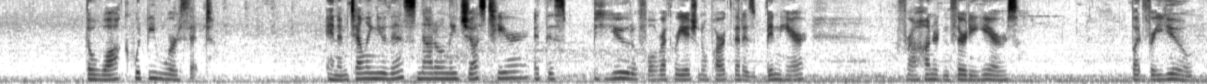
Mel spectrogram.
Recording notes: LIVE from Edgewater Beach Park, Cleveland, Ohio. This is a special on location Walk and Talk of our Mindfulness Summer Tour 2022.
